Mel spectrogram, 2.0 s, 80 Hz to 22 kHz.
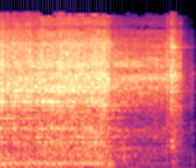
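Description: A power tool removes a big bolt during CV joint and clutch work on a 2009 Honda Accord Euro CU2, a loud, steady, close whir for about a second before it winds down with a brief final burst.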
